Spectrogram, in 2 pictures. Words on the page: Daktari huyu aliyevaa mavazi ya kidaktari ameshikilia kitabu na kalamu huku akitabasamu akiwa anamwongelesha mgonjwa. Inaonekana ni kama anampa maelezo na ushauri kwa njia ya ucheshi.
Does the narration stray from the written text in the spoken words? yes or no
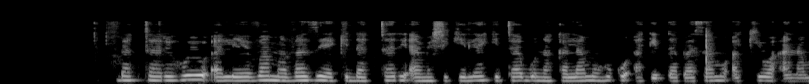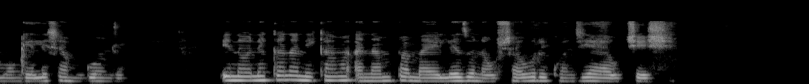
no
